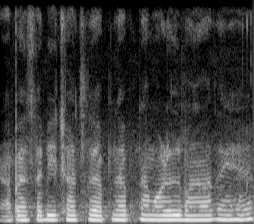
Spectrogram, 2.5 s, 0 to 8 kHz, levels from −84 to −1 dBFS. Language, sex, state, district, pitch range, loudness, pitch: Hindi, male, Uttar Pradesh, Hamirpur, 160-170 Hz, -13 LUFS, 165 Hz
